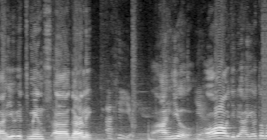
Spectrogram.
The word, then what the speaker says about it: ajillo: Pollo al ajillo. Oh, bacanya pollo. Ya, ini Pollo. bahasa Spanyol ya. Pollo al ajillo. Ya, artinya ayam Oke. memasak dengan bawang putih. Oh, al ajillo it means garlic. Ajillo. Ahio.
